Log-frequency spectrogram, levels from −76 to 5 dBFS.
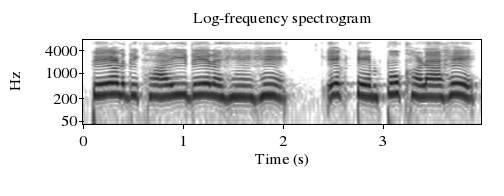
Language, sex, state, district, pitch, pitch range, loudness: Hindi, female, Madhya Pradesh, Bhopal, 245 Hz, 235-260 Hz, -12 LUFS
